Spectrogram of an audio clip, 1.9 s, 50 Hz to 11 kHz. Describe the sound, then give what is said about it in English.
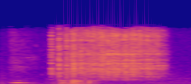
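Dice clatter as a player grabs a handful of them during a tabletop role-playing game session. A quick burst of small, bright clicks and rattles lasts about a second over faint background. “Now I need to fish out my D6s. Don't mind me. There are no D6s in that handful. You fail at grabbing dice.”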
